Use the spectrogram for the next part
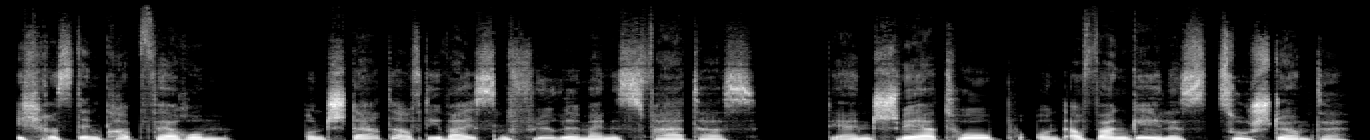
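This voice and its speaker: A woman narrating audiobook samples in a measured, expressive reading. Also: on the low side, husky.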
